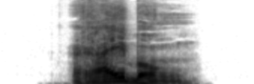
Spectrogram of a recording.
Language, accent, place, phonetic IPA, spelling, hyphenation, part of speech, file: German, Germany, Berlin, [ˈʁaɪ̯bʊŋ], Reibung, Rei‧bung, noun, De-Reibung.ogg
- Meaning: friction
